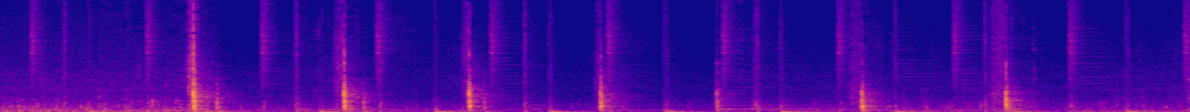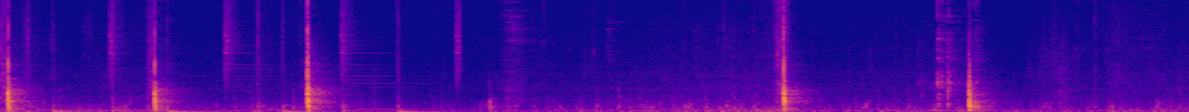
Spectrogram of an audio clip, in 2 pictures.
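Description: A knife chops sharply on a wooden cutting board.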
